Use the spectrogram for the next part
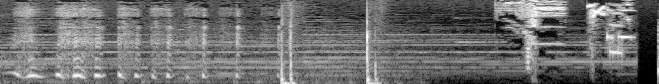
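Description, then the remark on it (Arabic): A run of short, rhythmic sobbing bursts from a single voice in a living room, followed by two heavy thuds and some bright tinkling sounds. “توجه كنان لغرفته وحين وصلها سمع صوت بكاء من الصاله”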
